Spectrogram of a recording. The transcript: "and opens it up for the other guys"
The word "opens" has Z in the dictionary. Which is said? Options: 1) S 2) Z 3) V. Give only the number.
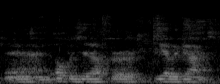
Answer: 2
